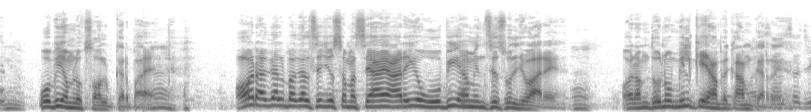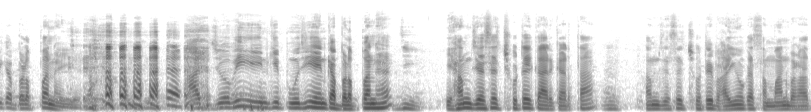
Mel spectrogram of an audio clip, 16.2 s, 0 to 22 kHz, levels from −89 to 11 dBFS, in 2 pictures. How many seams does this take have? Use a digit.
1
